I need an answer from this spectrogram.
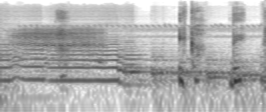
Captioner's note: gasping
